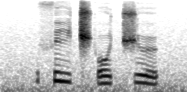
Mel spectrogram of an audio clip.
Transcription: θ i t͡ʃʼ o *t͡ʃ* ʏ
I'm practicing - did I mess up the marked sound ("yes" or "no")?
no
